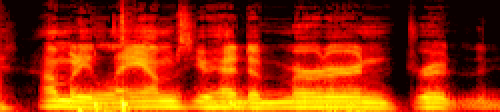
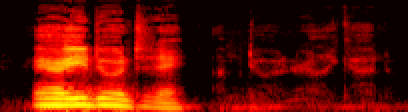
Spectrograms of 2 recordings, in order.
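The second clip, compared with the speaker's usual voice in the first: pretend whispering, higher pitch; 5 semitones higher than usual. Acting out trying the whisper trick at a gas station: pretend whispering. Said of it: "Why are we whispering?".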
